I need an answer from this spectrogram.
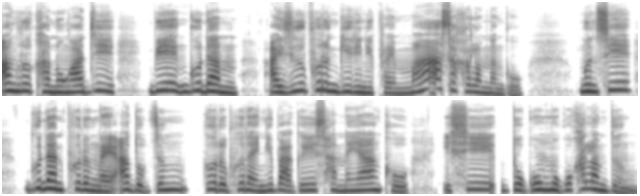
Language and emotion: Bodo, fearful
